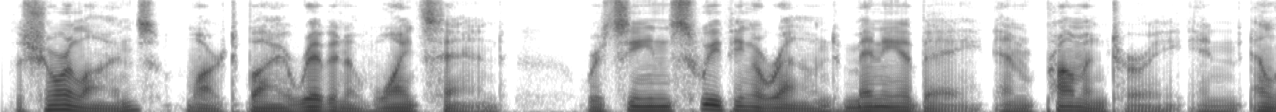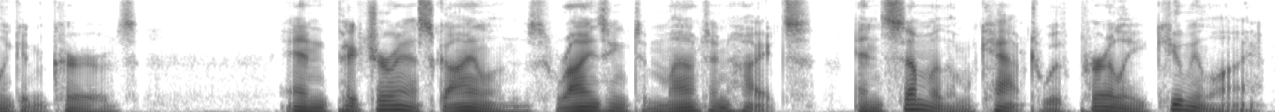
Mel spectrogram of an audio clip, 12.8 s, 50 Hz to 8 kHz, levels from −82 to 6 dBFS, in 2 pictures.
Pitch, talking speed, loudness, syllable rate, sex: 85 Hz, 170 wpm, -21 LUFS, 5.6 syllables/s, male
